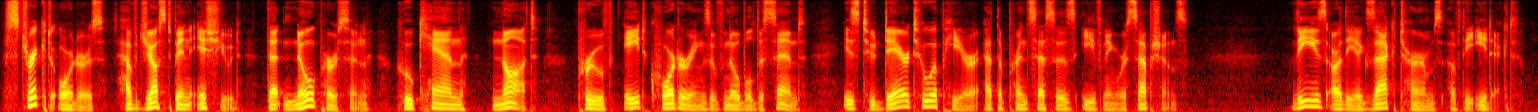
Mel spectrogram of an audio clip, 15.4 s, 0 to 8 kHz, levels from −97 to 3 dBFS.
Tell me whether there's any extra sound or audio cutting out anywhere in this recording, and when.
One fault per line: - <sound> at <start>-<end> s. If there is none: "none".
none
